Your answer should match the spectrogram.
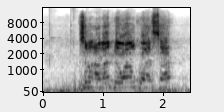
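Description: A man's voice speaking through a microphone and loudspeakers, starting about half a second in, over a steady low rumble.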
